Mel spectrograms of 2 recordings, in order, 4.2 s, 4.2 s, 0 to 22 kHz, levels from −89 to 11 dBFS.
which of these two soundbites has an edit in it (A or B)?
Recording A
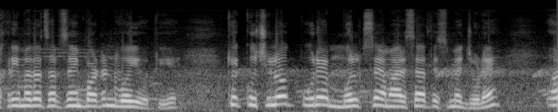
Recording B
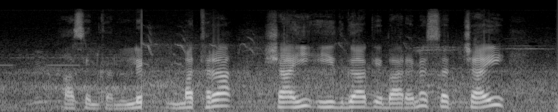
B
